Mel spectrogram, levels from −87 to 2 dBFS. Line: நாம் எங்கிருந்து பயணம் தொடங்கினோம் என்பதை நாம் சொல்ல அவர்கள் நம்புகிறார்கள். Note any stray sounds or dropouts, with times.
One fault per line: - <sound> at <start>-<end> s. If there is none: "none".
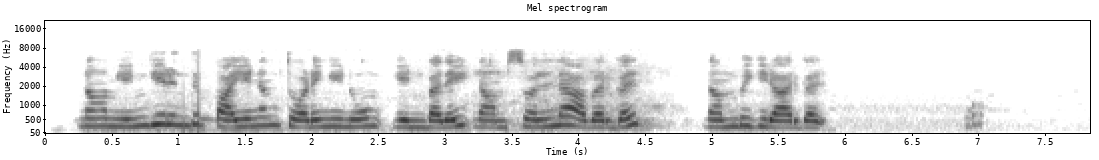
- laugh at 6.9-7.0 s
